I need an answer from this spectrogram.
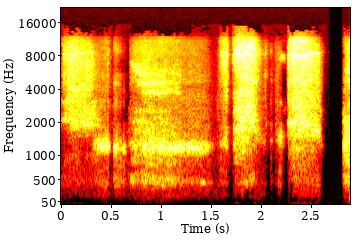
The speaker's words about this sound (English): Double inhales, single exhale. Just a double sip of air and oxygen. This is two-part breathing. Stay with this breath for one more minute.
